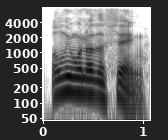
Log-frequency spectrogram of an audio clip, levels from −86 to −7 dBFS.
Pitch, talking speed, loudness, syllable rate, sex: 135 Hz, 225 wpm, -16 LUFS, 7.7 syllables/s, male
